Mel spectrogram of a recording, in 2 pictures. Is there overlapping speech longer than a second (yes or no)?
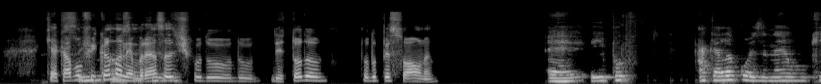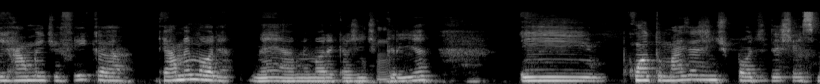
yes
